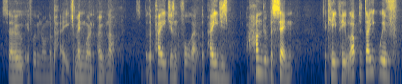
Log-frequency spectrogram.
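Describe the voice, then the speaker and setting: A man's voice: fairly high pitch, fairly even intonation, moderate pace, few pauses. A British man hosting a podcast in a casual, rambling, anecdotal way. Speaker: podcast host. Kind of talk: casual chat.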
